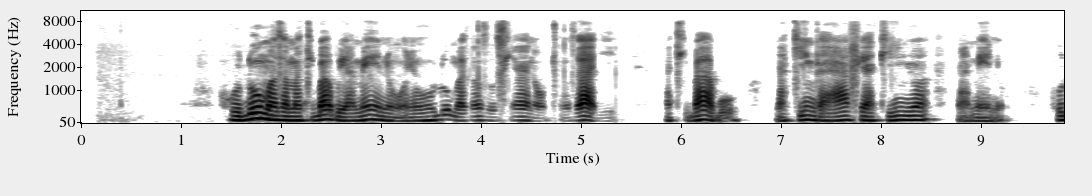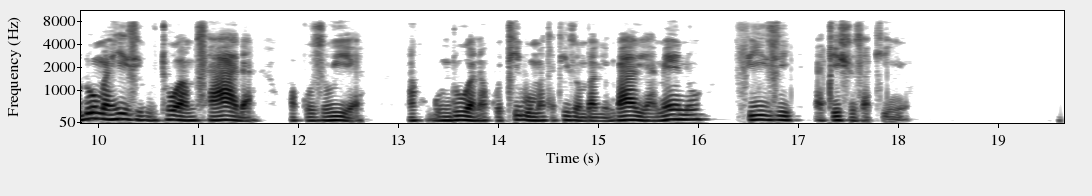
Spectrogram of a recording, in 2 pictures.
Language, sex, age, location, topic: Swahili, male, 18-24, Dar es Salaam, health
